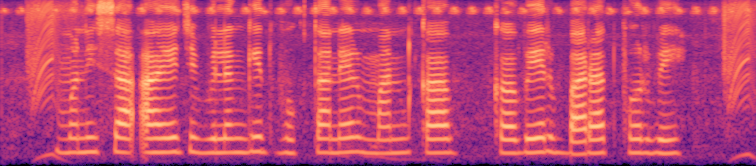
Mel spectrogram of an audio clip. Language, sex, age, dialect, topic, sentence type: Magahi, female, 18-24, Northeastern/Surjapuri, banking, statement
